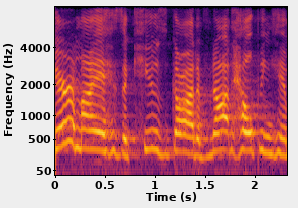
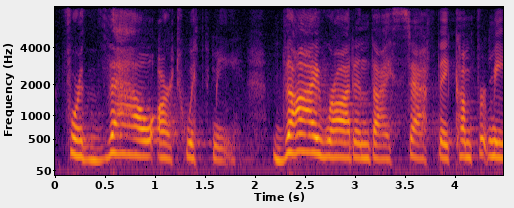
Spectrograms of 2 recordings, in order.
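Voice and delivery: intimate address; 5 semitones lower, 6 dB quieter than usual. Shown as a demonstration. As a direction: say "For thou art with me" gently and quietly, as if to a friend beside you. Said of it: "no longer speaking of him, but to him".

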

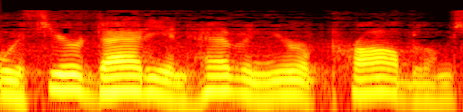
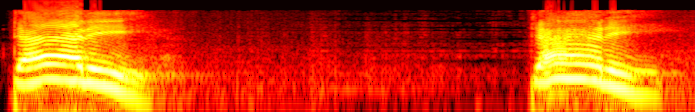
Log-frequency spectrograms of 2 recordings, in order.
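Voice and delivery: high, anguished shout to a father; crying out; 9 semitones higher, 14 dB louder, slower than usual. Acted. Jesus cries to his Father in agony, loud anguished cry. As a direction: cry out for Daddy at full voice. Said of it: "he cries out".

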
